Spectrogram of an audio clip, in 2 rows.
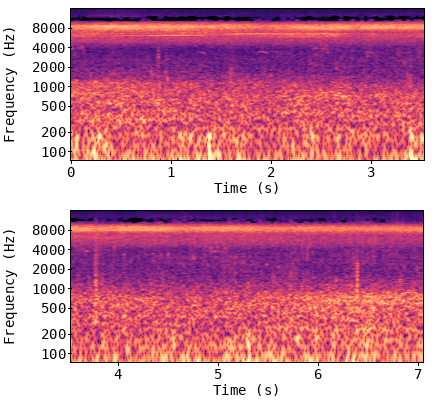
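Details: Cicadas in suburban Nagoya's Nisshin city, Japan, at 2 PM on 28 July 2021; an unchanging high, buzzy whine fills the background continuously, with faint short clicks and steady low-frequency rumble from a walk along the street.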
